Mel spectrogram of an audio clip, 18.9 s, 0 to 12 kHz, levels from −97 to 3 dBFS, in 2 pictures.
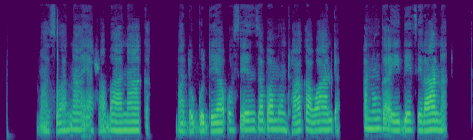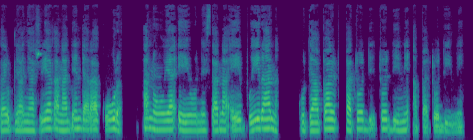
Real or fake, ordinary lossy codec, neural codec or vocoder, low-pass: real; MP3, 48 kbps; none; 10.8 kHz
